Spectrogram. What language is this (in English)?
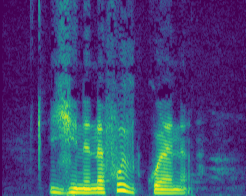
Kabyle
